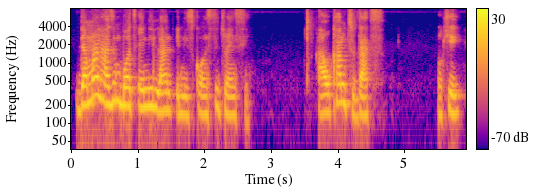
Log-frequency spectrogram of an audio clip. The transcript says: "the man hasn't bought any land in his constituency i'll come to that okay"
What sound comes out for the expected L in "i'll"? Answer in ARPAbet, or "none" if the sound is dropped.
W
